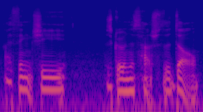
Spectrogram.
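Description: A man's voice: medium pitch, big pitch swings, moderate pace, gravelly, mellow. A man giving a casual, rambling recap of a horror movie, with chatty asides and fillers. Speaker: film reviewer.

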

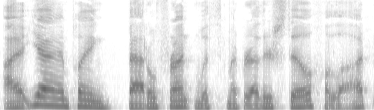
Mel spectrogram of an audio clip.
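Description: A man's voice: medium pitch, animated, unhurried, vocal fry. A young man on a casual gaming podcast, easygoing and self-deprecating, laughing often. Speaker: podcast co-host.

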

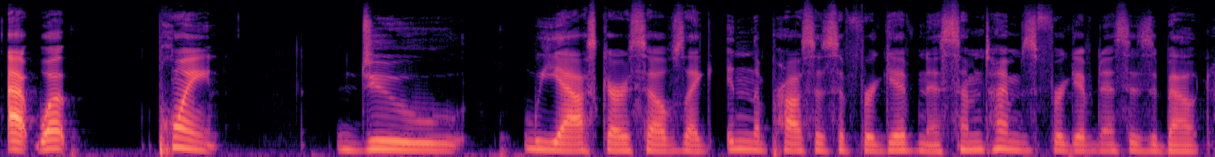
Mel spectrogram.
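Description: Woman chatting on a panel, reflective, pauses between phrases, slightly low voice, dry audio. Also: fairly even intonation, dry recording. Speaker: podcast panelist. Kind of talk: casual discussion.

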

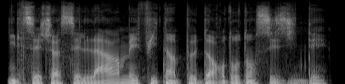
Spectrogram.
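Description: A man reading a children's storybook aloud in a measured, unhurried way. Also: low-pitched, a little mellow, no echo, clean studio sound. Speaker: narrator.

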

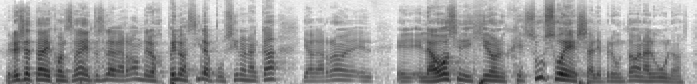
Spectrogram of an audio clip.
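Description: A man's voice: high-pitched, very fast, creaky, a bit bright. A young man with a Rioplatense accent giving a sermon testimony, telling his story vividly with sound effects and acted quotes, and speaking directly to the congregation. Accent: Rioplatense Spanish. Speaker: preacher.

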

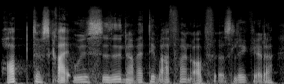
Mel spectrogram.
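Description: A man in his forties, a former handball goalkeeper, telling lively anecdotes in a casual interview and acting out quoted lines. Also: on the low side, vocal fry. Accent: Danish. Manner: animated anecdotes, acts out shouted quotes.

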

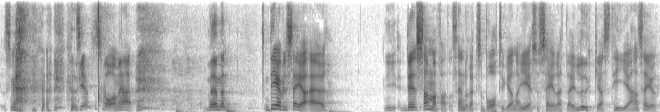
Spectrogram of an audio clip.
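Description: A man's voice: a little high, animated, a bit bright. A man preaching a casual sermon, chatting directly with listeners, often laughing and poking fun at himself.

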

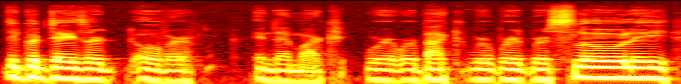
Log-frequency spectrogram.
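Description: A man's voice: mid-range voice, fairly even intonation, normal speed, mellow. Young man, podcast co-host, rambly, self-correcting, giggly, mid-range voice. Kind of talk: casual chat explaining English phrases.

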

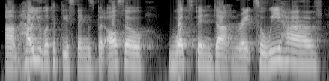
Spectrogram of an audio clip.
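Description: A woman's voice: fairly low pitch, moderate pace. A woman researcher being interviewed, explaining her field informally in a conversational, checking way. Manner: informal, frequent "like" and checking "right?". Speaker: academic researcher, interview guest. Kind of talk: casual academic discussion.

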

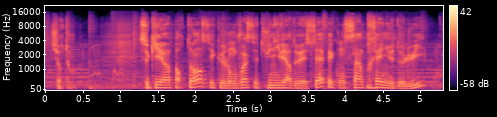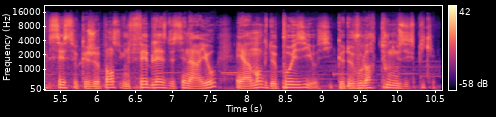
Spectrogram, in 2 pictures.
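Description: A man's voice: lowish voice, a bit bright. A man reading his ironic, opinionated critique column on a podcast, mocking himself along the way.

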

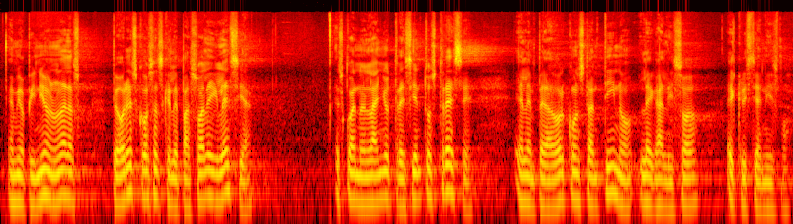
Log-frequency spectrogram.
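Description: Mexican-born pastor preaching in a reverberant hall. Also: male voice, medium pitch, moderate pace, fairly bright tone. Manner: earnest preaching with repeated lists and restarts. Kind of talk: sermon.

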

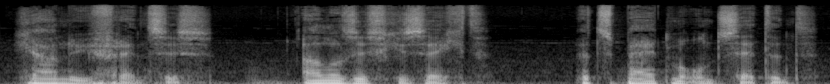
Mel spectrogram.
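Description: A male narrator voicing a tearful, resigned young woman who is a spirit medium, in a soft, subdued delivery. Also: fairly low pitch, unhurried, breathy edge.

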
